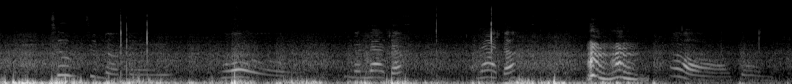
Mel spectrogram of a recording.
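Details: Wussy Willow, an Alaskan malamute puppy not yet 20 weeks old, told to speak, answers with short bending whines and yodel-like wails that rise and fall, growing louder near the end, while a person's voice urges her to talk.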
